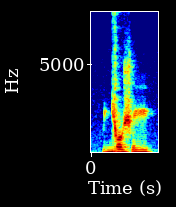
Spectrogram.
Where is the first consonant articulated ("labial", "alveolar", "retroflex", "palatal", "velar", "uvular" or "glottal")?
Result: palatal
